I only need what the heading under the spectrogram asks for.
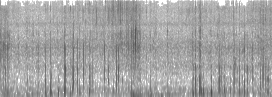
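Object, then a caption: Rubber grooming glove with raised nubs. Fingertips scratch and tap across the raised nubs of a blue rubber pet hair grooming glove held close to the mic. Quick, dull, low-pitched taps and soft scratchy rustles come in irregular bursts, with a brief quieter stretch in the middle before a denser cluster of taps.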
